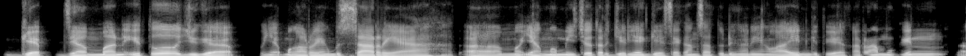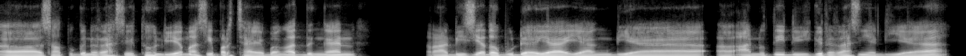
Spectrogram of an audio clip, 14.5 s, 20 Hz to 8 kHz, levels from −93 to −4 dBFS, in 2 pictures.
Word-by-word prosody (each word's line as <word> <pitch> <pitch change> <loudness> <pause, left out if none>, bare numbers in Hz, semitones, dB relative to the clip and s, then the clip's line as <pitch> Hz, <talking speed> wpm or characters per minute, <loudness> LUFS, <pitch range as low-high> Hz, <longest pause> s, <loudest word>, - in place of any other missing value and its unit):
gep 150 +1 +4
zaman 130 -1 +3
itu 195 +10 +4
juga 120 -5 +3 0.2
punya 130 -3 -7
pengaruh 120 -1 +1
yang 115 - 0
besar 140 +4 +4
ya, 120 +3 -1
mmm, 115 0 -1
yang 125 0 +1
memicu 130 +4 +2
terjadinya 120 -1 0
gesekan 120 +3 -2
satu 125 +1 -4
dengan 115 -1 -3
yang 110 0 -2
lain 120 +1 +2
gitu 115 0 -7
ya? - - -2
Karena 125 +6 -2
mungkin, 160 +5 -2
eee, 120 -1 +2
satu 115 +1 -5
generasi 115 0 -2
itu, 175 - -1
dia 140 +3 +2
masih 135 -3 -1
percaya 115 -2 -2
banget 130 +5 +1
dengan 130 +5 0 0.5
tradisi 130 0 -2
atau 140 -3 +3
budaya 120 +1 +4
yang 120 -2 -1
dia, 115 0 -1
eee, 115 -2 -6
anuti 120 +4 -2
di 120 -2 -4
generasinya 120 -1 -2
dia, 115 +10 -2
120 Hz, 170 wpm, -21 LUFS, 115-130 Hz, 0.5 s, gep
